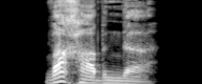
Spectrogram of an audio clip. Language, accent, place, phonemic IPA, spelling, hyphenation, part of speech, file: German, Germany, Berlin, /ˈvaxˌhaːbn̩dɐ/, Wachhabender, Wach‧ha‧ben‧der, noun, De-Wachhabender.ogg
- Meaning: 1. watchman (male or of unspecified gender) 2. inflection of Wachhabende: strong genitive/dative singular 3. inflection of Wachhabende: strong genitive plural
